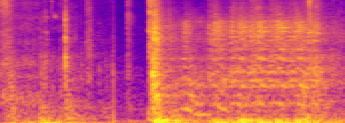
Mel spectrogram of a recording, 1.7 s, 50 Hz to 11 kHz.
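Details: 1987 Jeep YJ 4.2L AMC inline-six, carbureted, sat 7+ years: thump as key turns, then steady unlabored cranking before attempting to start; healthy cranking.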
